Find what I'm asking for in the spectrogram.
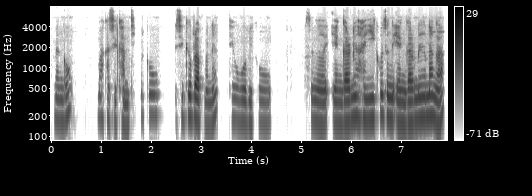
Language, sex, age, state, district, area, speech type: Bodo, female, 45-60, Assam, Udalguri, urban, spontaneous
